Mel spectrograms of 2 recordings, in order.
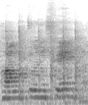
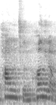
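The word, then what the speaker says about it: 黃遵憲: 황준쉔이라고 합니다. 발음하기 어렵죠? 한자로는 황준헌이라고 하는데 중국식으로는 황준쉔이라고 한답니다.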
